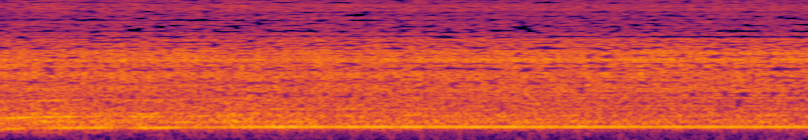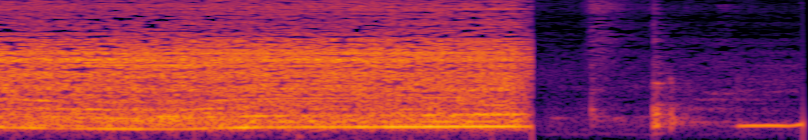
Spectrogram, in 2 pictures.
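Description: Electric mixer grinder running, grinding bread into breadcrumbs: a loud, steady motor whirr whose pitch dips briefly midway, then switched off with an abrupt stop near the end.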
